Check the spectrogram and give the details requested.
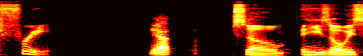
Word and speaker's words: Fure: cab if you want to go to the website um but it's it's pronounced free yep so he's always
